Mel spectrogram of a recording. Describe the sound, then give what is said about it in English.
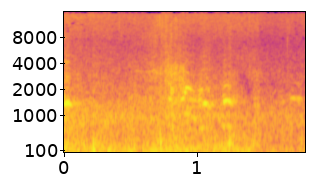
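Geese honk faintly, giving a few short nasal calls over a steady low background hum. “Oh, geese.”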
